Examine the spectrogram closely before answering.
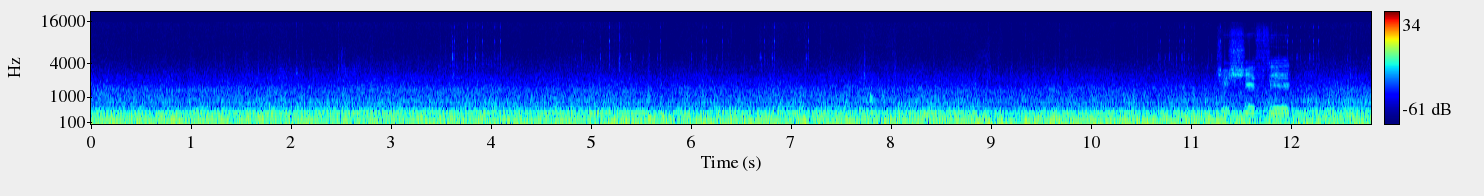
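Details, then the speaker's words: Dodge Dart, inside the cabin at a constant 55 mph on a quiet road: steady low hum and whir, unchanged by shifting since it follows wheel speed; worn rear wheel bearing, probably right side. "no change in noise because it's tied to wheel speed not engine speed"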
